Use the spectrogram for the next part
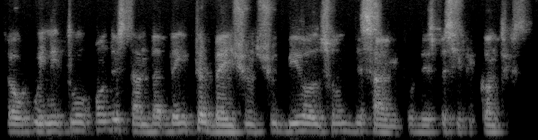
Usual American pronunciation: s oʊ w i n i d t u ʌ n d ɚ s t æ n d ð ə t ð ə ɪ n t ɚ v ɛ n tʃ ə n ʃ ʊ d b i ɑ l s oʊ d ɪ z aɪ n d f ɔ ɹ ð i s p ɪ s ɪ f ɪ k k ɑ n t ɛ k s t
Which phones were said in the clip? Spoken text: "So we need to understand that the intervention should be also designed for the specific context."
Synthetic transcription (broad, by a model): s oʊ w i n i d t u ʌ n d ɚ s t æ n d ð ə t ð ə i n t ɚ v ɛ n ʃ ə n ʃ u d b i ɑ l s oʊ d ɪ s aɪ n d f ɔ ɹ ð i s p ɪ s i f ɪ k k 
